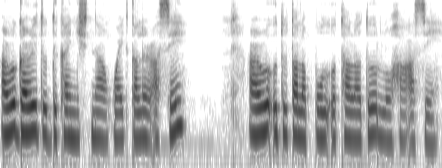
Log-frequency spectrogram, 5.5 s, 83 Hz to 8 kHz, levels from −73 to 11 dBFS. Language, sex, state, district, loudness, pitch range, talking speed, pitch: Nagamese, female, Nagaland, Kohima, -18 LUFS, 185-210 Hz, 165 wpm, 195 Hz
